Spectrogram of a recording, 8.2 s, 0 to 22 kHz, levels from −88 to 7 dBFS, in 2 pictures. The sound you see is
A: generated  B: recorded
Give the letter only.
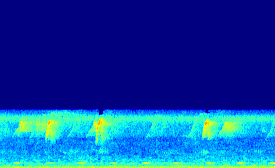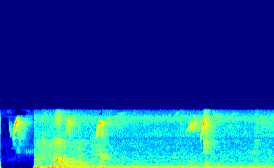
B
